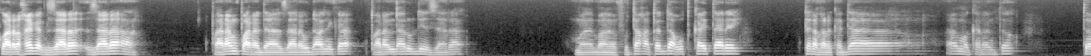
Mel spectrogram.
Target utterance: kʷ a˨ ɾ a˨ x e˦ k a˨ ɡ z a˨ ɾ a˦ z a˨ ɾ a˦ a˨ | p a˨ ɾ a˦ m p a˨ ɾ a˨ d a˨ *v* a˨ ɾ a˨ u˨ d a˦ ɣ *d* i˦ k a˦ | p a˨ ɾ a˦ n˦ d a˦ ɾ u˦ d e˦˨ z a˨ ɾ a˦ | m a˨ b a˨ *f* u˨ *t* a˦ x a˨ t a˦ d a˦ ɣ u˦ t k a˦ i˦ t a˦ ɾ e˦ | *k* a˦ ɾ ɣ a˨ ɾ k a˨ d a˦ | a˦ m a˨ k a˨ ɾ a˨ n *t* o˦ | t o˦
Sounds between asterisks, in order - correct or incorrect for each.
incorrect, incorrect, correct, correct, incorrect, correct

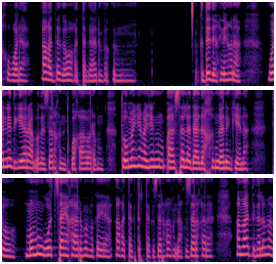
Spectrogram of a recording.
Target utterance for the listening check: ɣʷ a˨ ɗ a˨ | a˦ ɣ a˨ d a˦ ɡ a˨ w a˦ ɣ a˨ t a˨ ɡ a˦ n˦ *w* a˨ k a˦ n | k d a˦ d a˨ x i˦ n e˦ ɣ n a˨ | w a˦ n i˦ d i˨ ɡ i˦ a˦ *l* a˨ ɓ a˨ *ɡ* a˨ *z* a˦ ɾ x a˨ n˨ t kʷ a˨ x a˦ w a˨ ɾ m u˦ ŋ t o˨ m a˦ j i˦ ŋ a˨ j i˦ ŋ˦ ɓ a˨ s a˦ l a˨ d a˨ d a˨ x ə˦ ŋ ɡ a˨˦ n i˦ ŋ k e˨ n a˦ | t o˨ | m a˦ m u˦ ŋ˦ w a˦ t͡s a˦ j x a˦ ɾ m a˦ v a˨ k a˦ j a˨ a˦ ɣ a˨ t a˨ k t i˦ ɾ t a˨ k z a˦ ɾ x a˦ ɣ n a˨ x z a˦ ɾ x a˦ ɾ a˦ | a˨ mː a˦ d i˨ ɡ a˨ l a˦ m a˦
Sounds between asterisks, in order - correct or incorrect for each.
incorrect, incorrect, correct, correct

